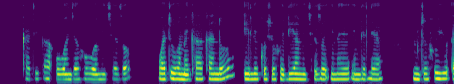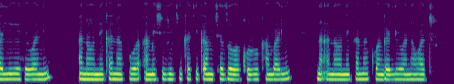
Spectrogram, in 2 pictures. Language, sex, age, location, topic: Swahili, female, 25-35, Kisumu, government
